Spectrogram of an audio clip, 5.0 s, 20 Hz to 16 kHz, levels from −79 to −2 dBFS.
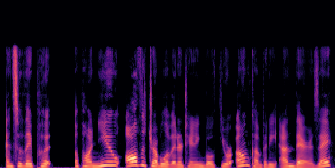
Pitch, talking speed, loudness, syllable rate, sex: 235 Hz, 215 wpm, -20 LUFS, 5.9 syllables/s, female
